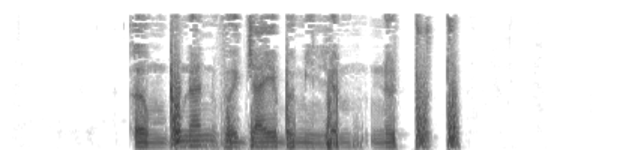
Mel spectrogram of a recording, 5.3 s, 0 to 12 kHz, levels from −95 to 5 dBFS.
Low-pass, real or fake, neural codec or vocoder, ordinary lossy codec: 9.9 kHz; real; none; MP3, 32 kbps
